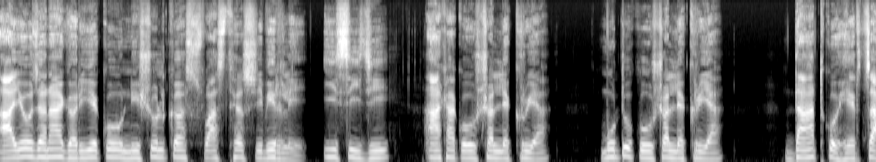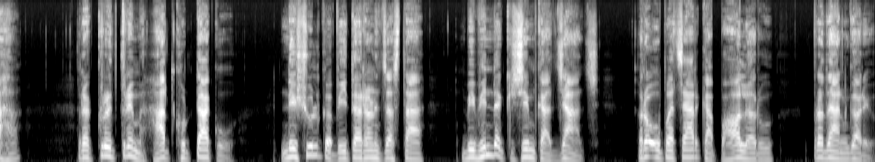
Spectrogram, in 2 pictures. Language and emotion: Nepali, neutral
